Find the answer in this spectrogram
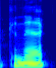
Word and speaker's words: Knecht: I'm really excited today because I'm joined by Roger Knecht, who is the president of Universal Accounting Center.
